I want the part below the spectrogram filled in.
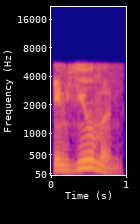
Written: inhuman

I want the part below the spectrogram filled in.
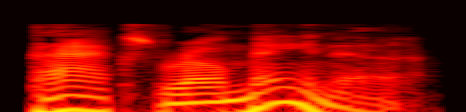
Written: pax romana

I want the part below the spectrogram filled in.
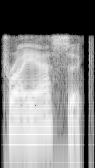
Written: Triassic

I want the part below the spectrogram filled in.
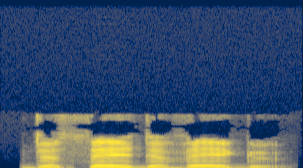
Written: Desaix de Veygoux

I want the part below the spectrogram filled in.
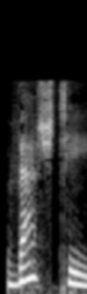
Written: Vashti

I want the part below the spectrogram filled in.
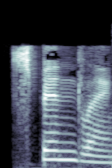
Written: spindling

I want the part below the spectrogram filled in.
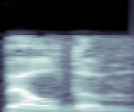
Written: beldam

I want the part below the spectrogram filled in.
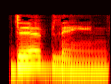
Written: doblin

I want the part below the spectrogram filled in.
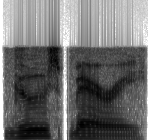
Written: gooseberry

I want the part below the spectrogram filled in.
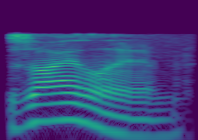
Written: xylan

